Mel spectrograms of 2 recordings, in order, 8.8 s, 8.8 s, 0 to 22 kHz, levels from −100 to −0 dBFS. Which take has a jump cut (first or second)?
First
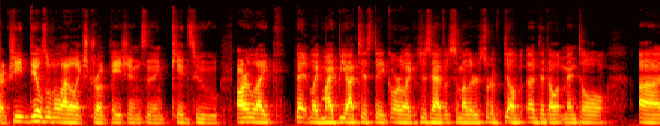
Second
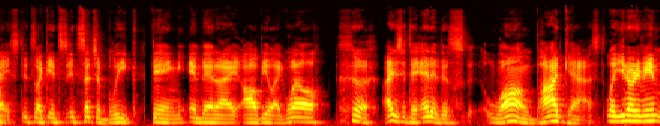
second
